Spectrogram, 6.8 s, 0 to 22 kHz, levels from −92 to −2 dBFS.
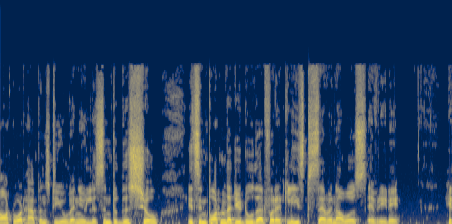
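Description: Throughout, overdone noise removal has gated quiet frequency bands away, leaving speech over near silence with twinkling specks; a spectrogram shows scattered isolated bins.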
